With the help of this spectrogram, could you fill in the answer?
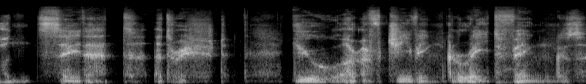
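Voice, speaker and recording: Whispering very slowly, a man puts on a character voice. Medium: actual play. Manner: calm, earnest, reassuring.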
